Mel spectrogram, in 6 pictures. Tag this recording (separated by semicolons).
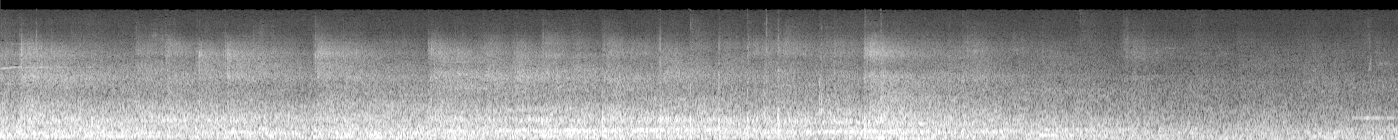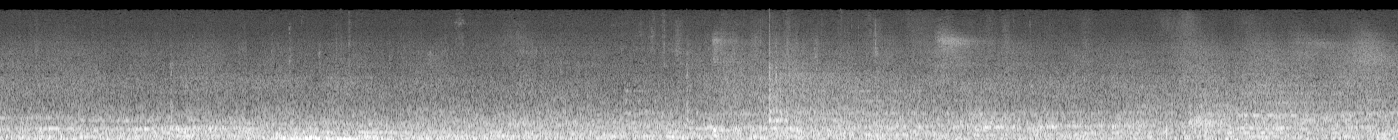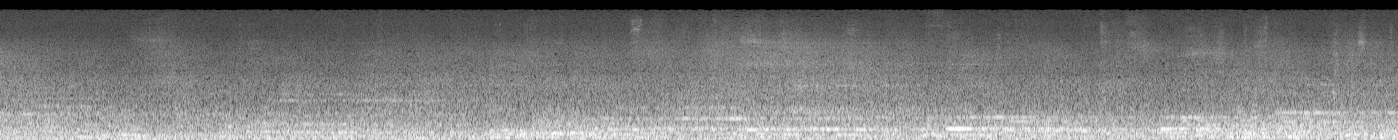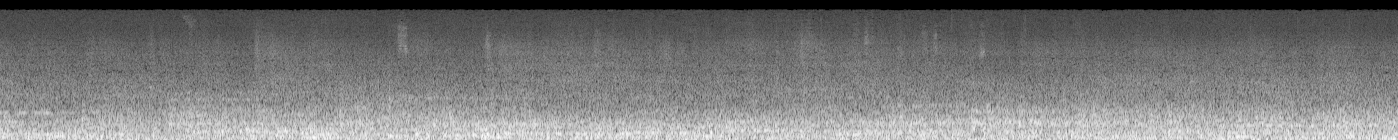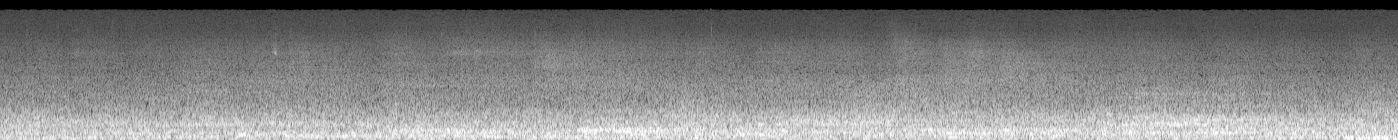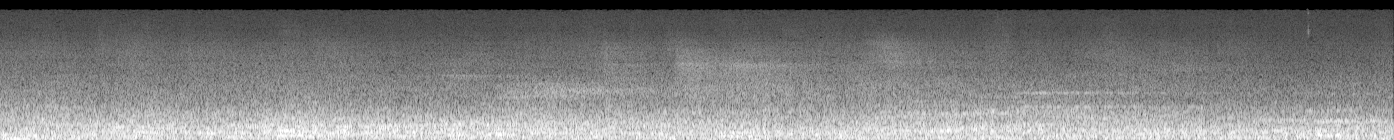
Field-Recording; Germany; South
